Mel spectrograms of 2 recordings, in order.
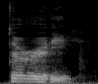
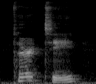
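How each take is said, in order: First: The middle T is dropped, leaving an R sound. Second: The middle T sound is clearly pronounced.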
